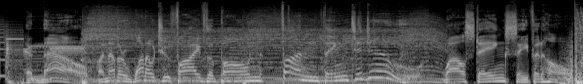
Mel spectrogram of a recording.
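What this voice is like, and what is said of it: Usual voice. Nothing is said of it.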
